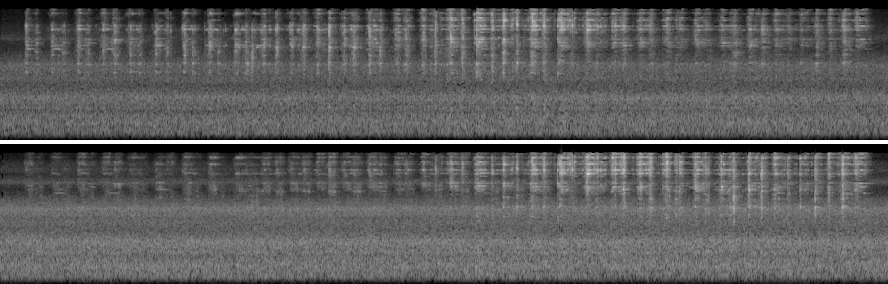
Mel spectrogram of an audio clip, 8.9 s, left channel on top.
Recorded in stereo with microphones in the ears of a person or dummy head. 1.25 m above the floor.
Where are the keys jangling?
75° left (ahead or behind), 3.5 m; by 8.8 s 60° right (ahead or behind), 2 m.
